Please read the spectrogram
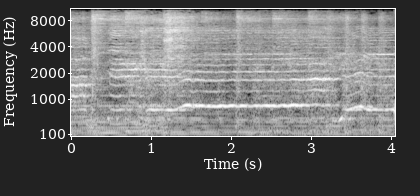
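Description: Live rock band playing, with drums, electric guitars and bass under a singer's voice; one high note is held for about two seconds in the middle.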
